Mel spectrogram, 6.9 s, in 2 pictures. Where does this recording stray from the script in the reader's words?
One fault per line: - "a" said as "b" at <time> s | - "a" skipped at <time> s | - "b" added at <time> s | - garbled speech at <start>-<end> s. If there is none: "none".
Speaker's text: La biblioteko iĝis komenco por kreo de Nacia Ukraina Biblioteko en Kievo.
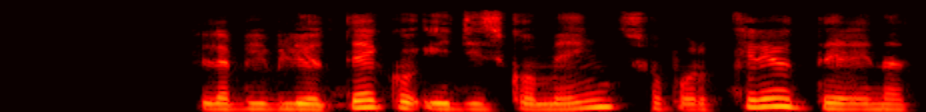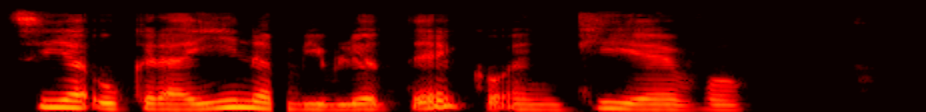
none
